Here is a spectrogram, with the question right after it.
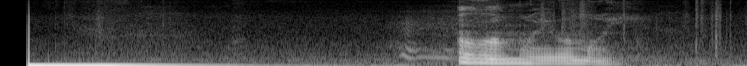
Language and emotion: Russian, neutral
